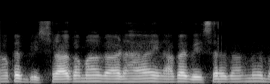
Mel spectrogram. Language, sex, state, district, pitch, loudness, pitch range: Hindi, male, Chandigarh, Chandigarh, 130 Hz, -16 LUFS, 125-140 Hz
